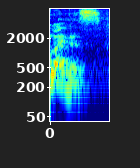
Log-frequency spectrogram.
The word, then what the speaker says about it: Linez: I like to remind people it kind of sounds like the Peanuts character, Linus.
